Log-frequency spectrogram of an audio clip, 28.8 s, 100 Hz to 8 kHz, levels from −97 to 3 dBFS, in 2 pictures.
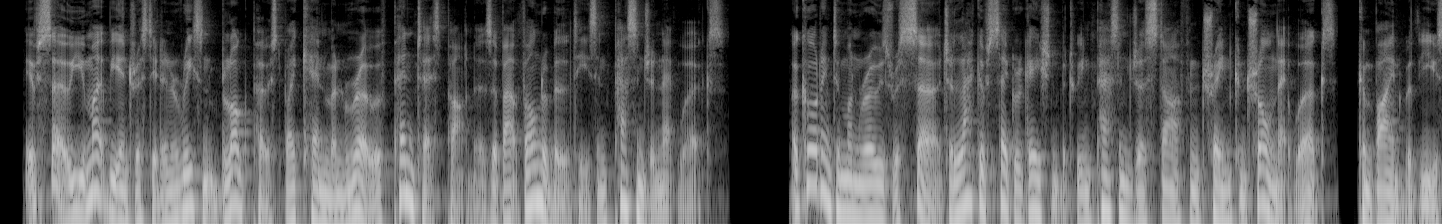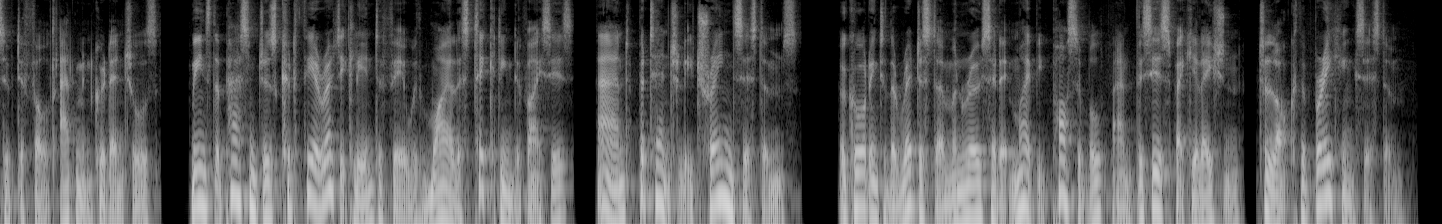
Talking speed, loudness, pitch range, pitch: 160 wpm, -26 LUFS, 90-135 Hz, 105 Hz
